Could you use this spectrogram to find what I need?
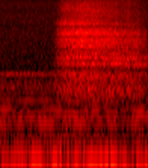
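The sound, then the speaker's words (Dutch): A person slowly breathes out during a meditation exercise, a soft, breathy rush of air that begins partway through and continues to the end over a steady, low background hum. “Adem in. Hou even vast. En blaas het uit.”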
